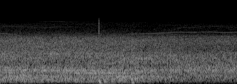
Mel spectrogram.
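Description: A football is struck with a sharp thump.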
